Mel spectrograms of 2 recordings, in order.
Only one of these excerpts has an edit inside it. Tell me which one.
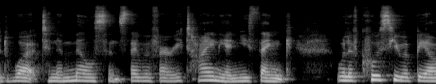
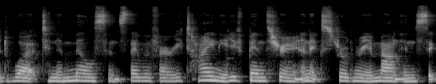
second; 1 cut; at 2.2 s

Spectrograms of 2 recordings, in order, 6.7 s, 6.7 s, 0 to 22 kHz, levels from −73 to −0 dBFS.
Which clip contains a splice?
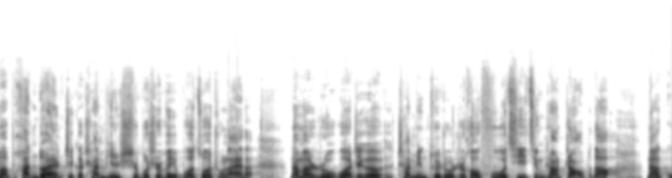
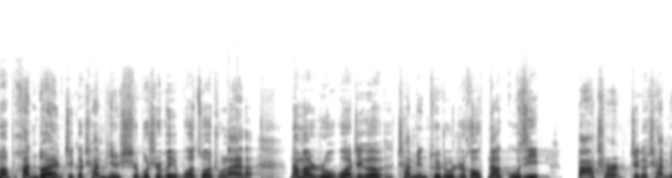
second; 1 cut; at 4.8 s

